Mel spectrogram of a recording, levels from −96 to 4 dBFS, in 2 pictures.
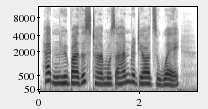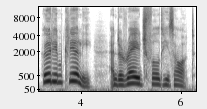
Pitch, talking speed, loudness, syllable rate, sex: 210 Hz, 180 wpm, -17 LUFS, 4.5 syllables/s, female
